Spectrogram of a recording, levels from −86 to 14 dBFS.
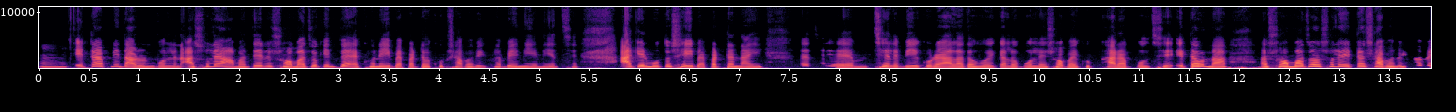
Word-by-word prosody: হুম, 245 -3 -7 0.2
এটা 320 - -4
আপনি 315 +1 -9
দারুন 225 -1 +3
বললেন। 210 +1 -4
আসলে 295 +7 -3 0.2
আমাদের 230 +3 -2 0.2
সমাজও 240 +2 +2
কিন্তু 275 +1 -3
এখন 250 +3 -3
এই 220 - -1
ব্যাপারটা 210 +1 -2
খুব 260 - -6
স্বাভাবিকভাবে 220 +2 -4
নিয়ে 195 -2 -5
নিয়েছে। 205 - -10 0.5
আগের 270 +3 +3
মত 270 +1 -2
সেই 270 -4 +2
ব্যাপারটা 230 +1 -1
নাই 205 -1 -2 0.7
যেম 200 -2 -2 0.2
ছেলে 250 -4 0
বিয়ে 230 0 +1
করে 235 -1 +1
আলাদা 210 +2 +1
হয়ে 215 -1 -1
গেল 205 0 -1 0.2
বলে 210 0 0
সবাই 205 -1 +2
খুব 235 -3 -5
খারাপ 200 -2 +4
বলছে, 205 +3 -3 0.2
এটাও 295 +3 +5
না। 220 - +6 0.4
আর 235 - +3
সমাজও 290 +3 +5
আসলে 330 +1 -1
এটা 290 +1 0
স্বাভাবিকভাবে 260 0 +1
230 Hz, 170 wpm, -22 LUFS, 210-265 Hz, 0.7 s, না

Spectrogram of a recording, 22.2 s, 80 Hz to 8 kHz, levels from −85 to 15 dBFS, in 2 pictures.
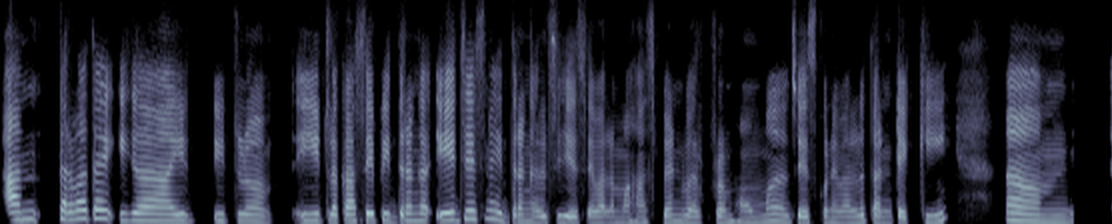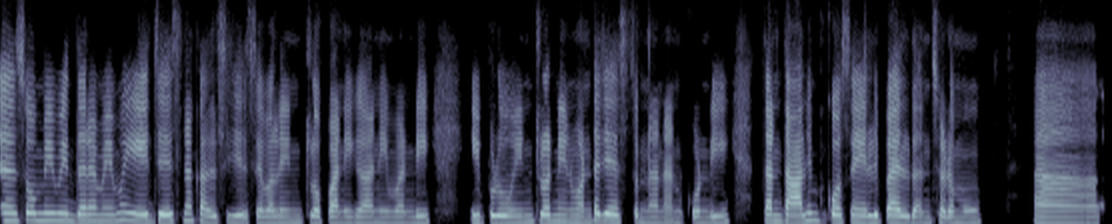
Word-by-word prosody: అన్ 275 +1 -1 0.3
తర్వాత 295 +2 +1 0.3
ఇగా 250 0 +1 0.3
ఇ - - 0 0.4
ఇట్లా, 235 +1 -5 0.6
ఇట్లా 235 -1 -2
కాసేపు 235 0 +1
ఇద్దరం 240 +5 -2
గా - - +1 0.2
ఏది 265 -1 +3
చేసినా 295 +1 -1
ఇద్దరం 225 +1 -4
గలిసి 195 +1 -6
చేసేవాళ్ళం. 190 0 -4
మా 195 - -6
హస్బెండ్ 215 +2 -7
వర్క్ 195 0 -8
ఫ్రమ్ 210 0 -4
హోము 195 +3 -7 0.2
చేసుకునేవాళ్ళు 195 +1 -5
తను 195 -3 -4
టెక్కి. 210 +4 -5 0.8
ఆహ్, 235 -3 +4
హ్మ్. 210 0 -8 0.5
ఆహ్, 245 0 +5
సో, 255 - +3
మేమిద్దరమేమో 235 0 +2 0.2
ఏది 230 -2 +4
చేసినా 235 +2 +4
కలిసి 205 0 -2
చేసేవాళ్ళం. 205 -1 0
ఇంట్లో 205 0 0
పని 190 0 +2
గానివ్వండి, 190 0 -2 0.5
ఇప్పుడు 210 0 +3 0.2
ఇంట్లో 215 +2 +2
నేను 215 -1 -1
వంట 205 +1 -4
చేస్తున్నాను 195 -4 0
అనుకోండి, 190 +1 -3 0.5
తను 225 -1 +5
తాలింపు 225 +3 +5
కోసం 225 0 +3
ఎల్లిపాయలు 210 -1 +5
దంచడము. 195 0 -2 0.7
ఆహ్ 190 -1 +1
210 Hz, 125 wpm, -23 LUFS, 195-235 Hz, 0.8 s, ఆహ్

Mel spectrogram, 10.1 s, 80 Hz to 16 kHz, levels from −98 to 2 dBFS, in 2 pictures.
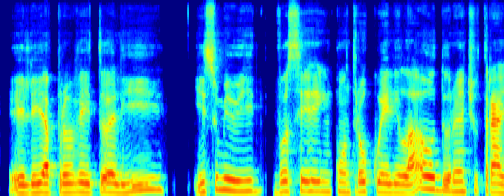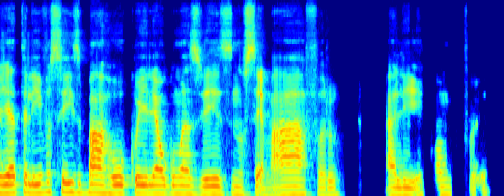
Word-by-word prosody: ele 160 +2 +2
aproveitou 165 0 +3
ali 110 - 0 0.3
e 170 - -2
sumiu. 205 +1 +3
E 190 0 -2
você 185 +2 0
encontrou 175 0 -3
com 180 - -3
ele 160 -1 +1
lá 155 +1 +3
ou 230 -1 +8
durante 185 -4 -1
o - - -23
trajeto, 155 -1 +3
ali 155 0 -1
você 170 +1 -5
esbarrou 155 -2 0
com 150 - -4
ele 150 0 -1
algumas 145 -1 -2
vezes 140 +1 -3
no 130 -2 -9
semáforo, 135 0 -3 0.4
ali, 125 -1 -5
como 135 0 -9
que 135 - -17
foi? - - -15
155 Hz, 165 wpm, -23 LUFS, 140-170 Hz, 0.4 s, ou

